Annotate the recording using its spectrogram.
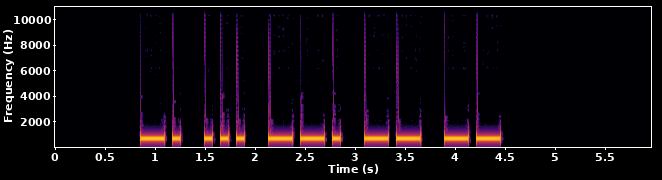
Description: Morse code, heard as a keyed tone, about 15 wpm, 700 Hz. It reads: NSGMM
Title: Code Groups - 5 Letters - 15wpm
